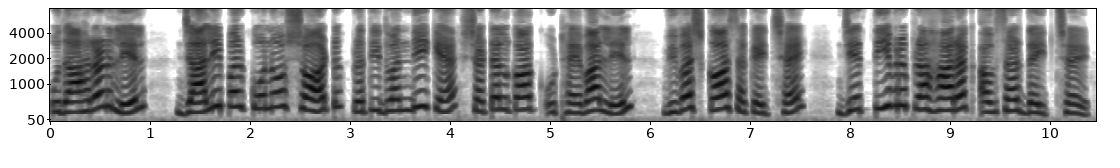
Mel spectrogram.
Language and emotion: Maithili, neutral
